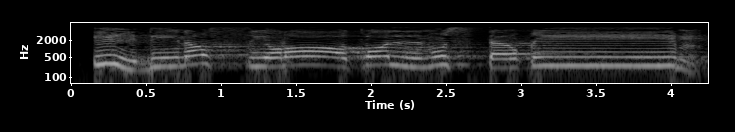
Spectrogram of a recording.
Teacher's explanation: صراط ال کو پر پڑھیں گے صحیح ہے، اور مستقیم کی تا کو باریک پڑھیں گے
